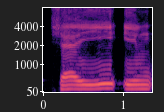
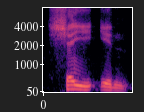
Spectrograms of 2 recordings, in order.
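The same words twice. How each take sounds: First: The vowel is drawn out long. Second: The vowel is said short and soft. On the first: The speaker calls it wrong. "tidak manjang, tidak ala syai'in" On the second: The speaker calls it right. "cukup dibaca dengan lembut seperti kita menyebut kata ai"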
